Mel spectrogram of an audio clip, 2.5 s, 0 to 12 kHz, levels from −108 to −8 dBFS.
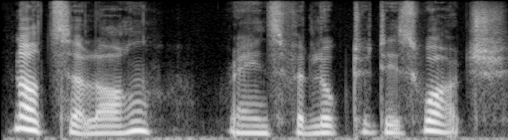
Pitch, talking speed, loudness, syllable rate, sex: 190 Hz, 190 wpm, -23 LUFS, 4.8 syllables/s, female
